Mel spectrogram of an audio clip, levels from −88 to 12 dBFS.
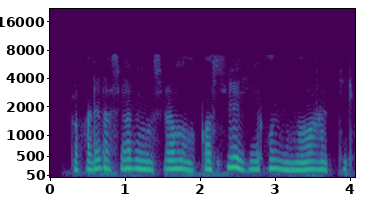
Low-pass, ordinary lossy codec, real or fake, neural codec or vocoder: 7.2 kHz; Opus, 16 kbps; fake; codec, 32 kHz, 1.9 kbps, SNAC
